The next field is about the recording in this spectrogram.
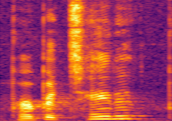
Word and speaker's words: perpetrated: Um, I, I for a second, for a quick second, I was just like, oh wow, is this another murder that's perpetua- perpetuated, perpetrated? – How do you say that? Perpetrated. You're just not hitting the R.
